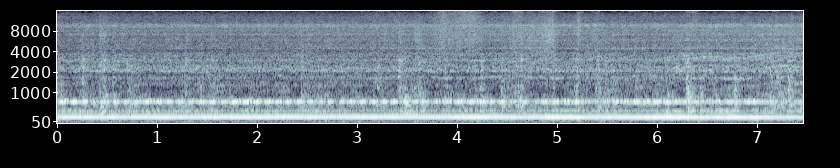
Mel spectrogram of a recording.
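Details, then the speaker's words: Constant low electric hum with steady tone and no gurgle of water moving: washing machine drain pump runs but won't drain; repairer suspects the pump isn't priming properly. "it does appear that the um the pump isn't priming properly"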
